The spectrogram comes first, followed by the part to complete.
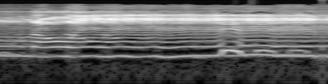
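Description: A man's singing voice holding one long note with a slow, wavering vibrato over backing music, with a few short notes near the end.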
